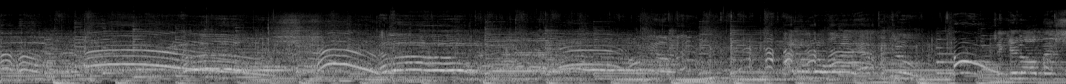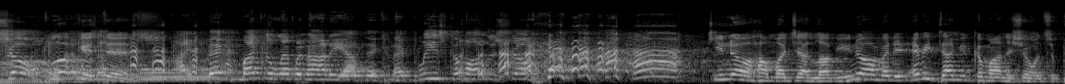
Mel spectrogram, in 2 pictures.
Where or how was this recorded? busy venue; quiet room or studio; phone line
busy venue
